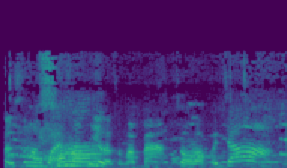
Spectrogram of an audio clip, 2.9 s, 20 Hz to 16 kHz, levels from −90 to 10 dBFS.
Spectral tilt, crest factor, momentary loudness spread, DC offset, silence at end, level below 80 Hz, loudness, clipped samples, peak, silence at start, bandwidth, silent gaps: -2 dB/octave; 18 dB; 6 LU; under 0.1%; 0 s; -72 dBFS; -24 LUFS; under 0.1%; -8 dBFS; 0.05 s; 11.5 kHz; none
